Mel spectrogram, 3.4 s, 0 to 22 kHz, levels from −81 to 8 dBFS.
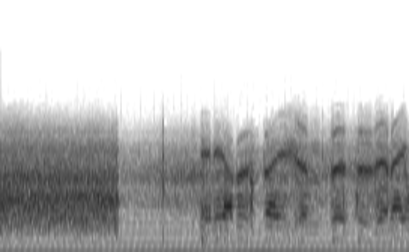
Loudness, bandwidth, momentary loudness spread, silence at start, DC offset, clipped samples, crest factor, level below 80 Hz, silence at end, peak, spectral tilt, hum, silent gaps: -15 LUFS; 4.9 kHz; 7 LU; 0 s; 1%; under 0.1%; 14 dB; -48 dBFS; 0 s; -2 dBFS; -6.5 dB/octave; 60 Hz at -45 dBFS; none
